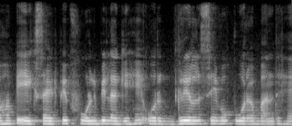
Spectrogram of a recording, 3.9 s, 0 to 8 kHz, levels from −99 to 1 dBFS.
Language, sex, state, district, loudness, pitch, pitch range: Hindi, female, Maharashtra, Washim, -17 LUFS, 175 Hz, 170-185 Hz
